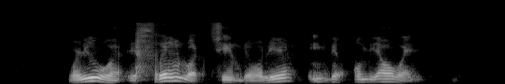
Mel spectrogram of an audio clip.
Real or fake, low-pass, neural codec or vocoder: fake; 7.2 kHz; codec, 16 kHz, 1 kbps, FreqCodec, larger model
